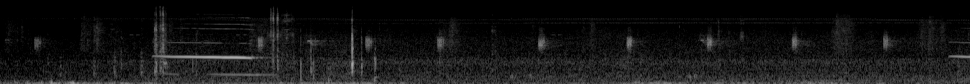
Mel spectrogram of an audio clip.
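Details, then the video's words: Sunbittern calling: one long, clear, slightly falling whistle held for about a second, then a brief lower tone, over faint scattered chirps and clicks from the surrounding forest. "Sunbittern calling"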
